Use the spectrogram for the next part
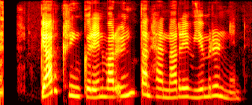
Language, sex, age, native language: Icelandic, female, 15, Icelandic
